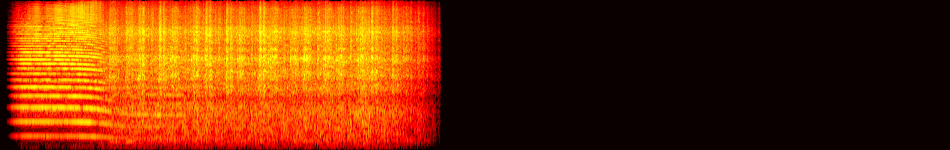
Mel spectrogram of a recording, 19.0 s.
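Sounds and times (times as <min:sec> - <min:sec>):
locomotive horn blast: 0:00.2 - 0:04.4
train wheel clatter: 0:01.4 - 0:08.8.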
